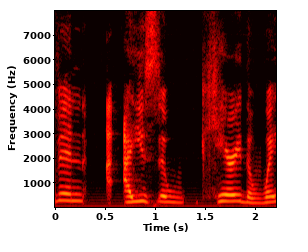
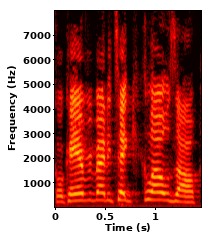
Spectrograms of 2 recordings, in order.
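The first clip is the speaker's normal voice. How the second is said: higher, loud, fast and laughing; mock director; 7 semitones higher, 11 dB louder, faster than usual. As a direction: rattle off the order like a careless director. Mocking a director on set.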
